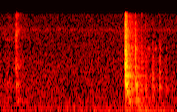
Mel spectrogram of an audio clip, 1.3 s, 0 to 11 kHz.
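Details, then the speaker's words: 1968 Gravely C8 tractor magneto after points were cleaned and adjusted, copper plug wire, cranked by hand: two crisp sharp snaps about 0.8 s apart; nice bright blue spark, magneto healthy. "we won't be able to see this bark but I got a nice bright blue spark now if it even"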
